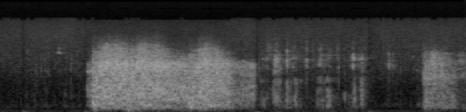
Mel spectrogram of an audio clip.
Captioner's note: gun shots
